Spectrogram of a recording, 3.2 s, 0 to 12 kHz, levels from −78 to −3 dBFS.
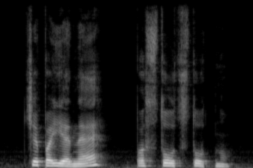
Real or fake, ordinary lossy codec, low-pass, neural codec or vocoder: real; none; none; none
